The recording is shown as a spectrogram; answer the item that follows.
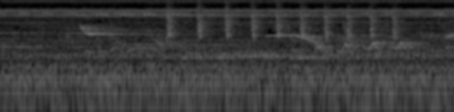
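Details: Male cicadas singing to attract mates: a steady, piercing high drone runs throughout, overlaid by a rapid series of short pulsed bursts about every quarter second, with a few bird chirps and whistles in the background.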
